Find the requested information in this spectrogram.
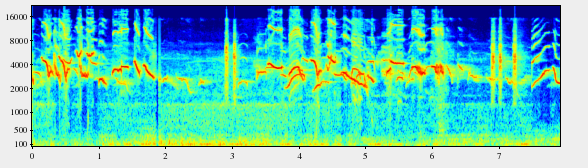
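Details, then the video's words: Oriental magpie-robins (kacer) in a noisy territorial exchange, several birds at once: rapid runs of bright whistled and chattering notes with short sharp ticks, a brief lull near the middle, then renewed busy phrases over a low background hum. "KACER RIBUT"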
